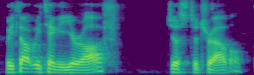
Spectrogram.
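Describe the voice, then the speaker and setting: A middle-aged man from Canada speaking as a guest author, relaxed and rambling, often restarting his phrases. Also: medium pitch, fairly quick, vocal fry. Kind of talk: interview conversation.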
